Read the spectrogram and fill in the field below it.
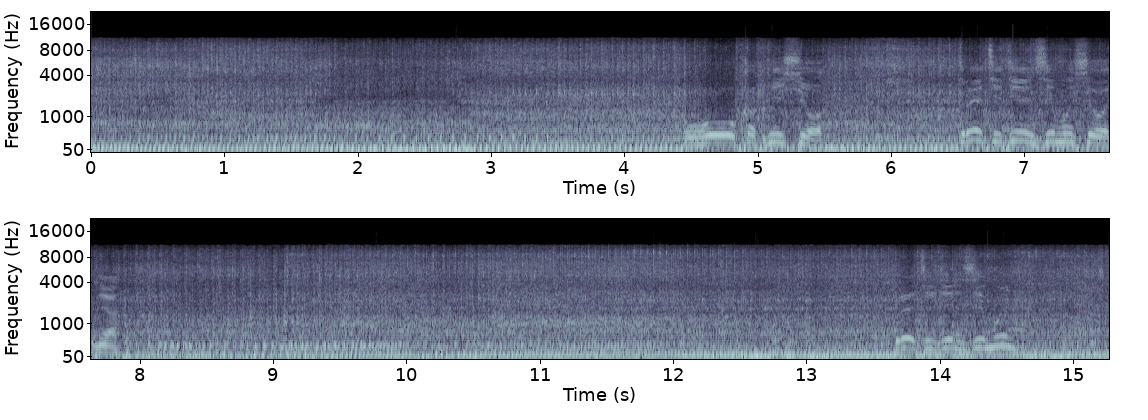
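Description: A motorcycle engine runs steadily and revs up and down.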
